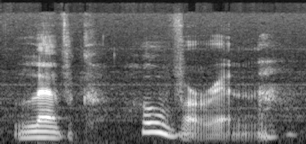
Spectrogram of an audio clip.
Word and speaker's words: leucovorin: And the pronunciation on that drug apparently should be leucovorin.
